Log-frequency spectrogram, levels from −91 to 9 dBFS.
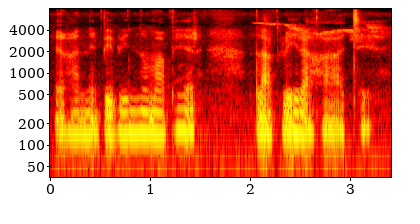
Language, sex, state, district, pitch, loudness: Bengali, female, Assam, Hailakandi, 145 Hz, -22 LUFS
